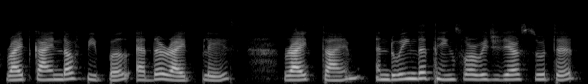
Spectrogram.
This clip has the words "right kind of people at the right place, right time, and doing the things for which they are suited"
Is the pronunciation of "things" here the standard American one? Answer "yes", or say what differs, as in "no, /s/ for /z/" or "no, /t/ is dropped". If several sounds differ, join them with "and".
no, /t/ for /θ/ and /s/ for /z/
